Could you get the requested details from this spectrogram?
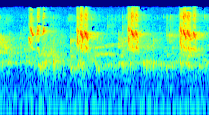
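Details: White-rumped shama (murai batu) teaser sound used to provoke fighter birds and train their fighting mentality: four harsh, noisy squawk bursts, each with a few quick pulses, coming about every three quarters of a second.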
